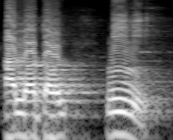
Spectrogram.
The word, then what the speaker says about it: Anno Domini: 这个字怎么念？ANNODONEMINI，哎，你会念吗？拉丁文 Anno Domini，这就是公元啊，用拉丁文写的。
